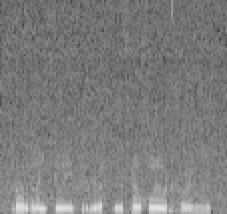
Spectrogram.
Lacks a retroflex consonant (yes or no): no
